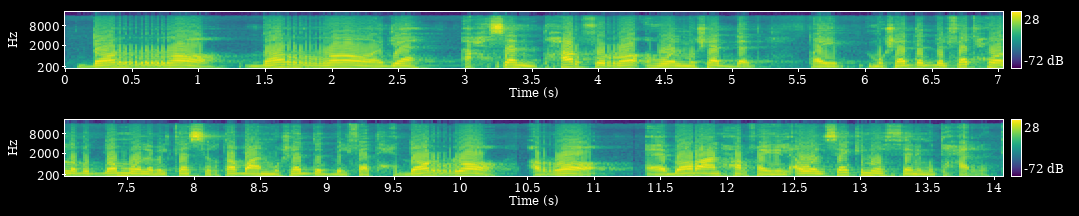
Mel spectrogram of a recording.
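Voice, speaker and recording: A man with an Egyptian Arabic accent teaching a grammar lesson, slowly stretching out syllables to demonstrate sounds. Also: a little high, warm tone, poor audio.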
